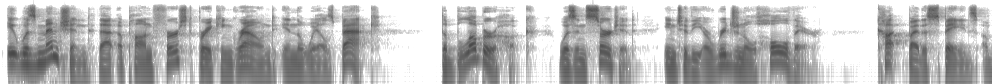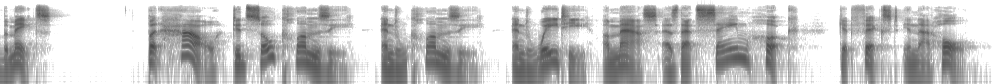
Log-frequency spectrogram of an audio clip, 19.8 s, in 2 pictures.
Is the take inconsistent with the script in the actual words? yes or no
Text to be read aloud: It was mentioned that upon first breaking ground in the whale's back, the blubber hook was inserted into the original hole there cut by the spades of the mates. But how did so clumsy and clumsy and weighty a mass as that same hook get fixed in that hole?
no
